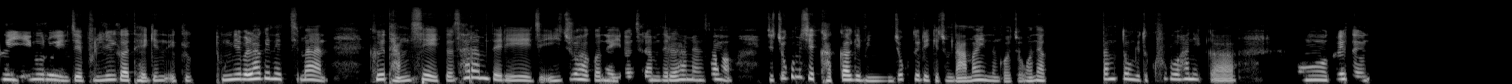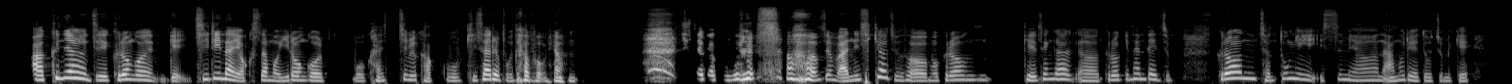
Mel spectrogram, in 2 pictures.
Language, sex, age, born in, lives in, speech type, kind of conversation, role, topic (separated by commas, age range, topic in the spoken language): Korean, female, 55-59, South Korea, United States, conversation, unstructured, none, 운동선수들의 약물 복용 문제를 어떻게 바라보시나요?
